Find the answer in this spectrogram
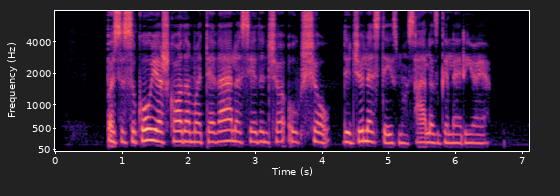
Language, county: Lithuanian, Klaipėda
